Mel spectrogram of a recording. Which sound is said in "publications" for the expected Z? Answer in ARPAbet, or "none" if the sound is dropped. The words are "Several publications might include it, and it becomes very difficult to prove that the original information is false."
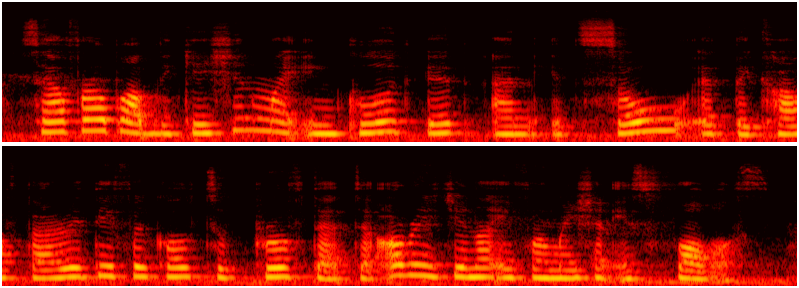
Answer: none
